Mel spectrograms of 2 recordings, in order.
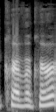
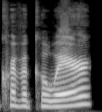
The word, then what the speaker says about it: Crevecoeur: You can say Crevecour. I've heard Crevecoeur, Crevies, Krebs, Crevecoeur. Oh, yeah. Crev, that's me right there. Crevecoeur. It means broken heart.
